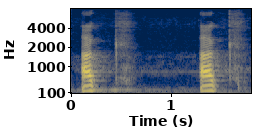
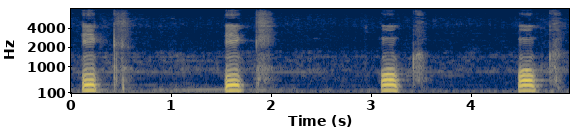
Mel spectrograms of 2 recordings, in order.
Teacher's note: Karena kaf tidak termasuk huruf qalqalah, jadi tidak boleh dipantulkan.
